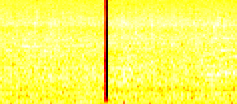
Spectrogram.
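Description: Steady low background noise and hum with no distinct sound event; it drops out for an instant about a second in, where the picture cuts.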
